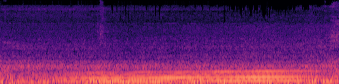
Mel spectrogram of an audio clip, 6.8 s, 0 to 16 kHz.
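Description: A Genesis G80 electric sedan emits a steady engine-like drone imitating a naturally aspirated engine, with rising tonal hums and a faint high whine layered over a low rumble, continuous throughout.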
